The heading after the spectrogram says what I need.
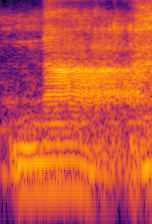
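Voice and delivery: NAH held long and unhurried; drawn-out nah. Shown as a demonstration. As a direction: stretch NAH out slowly, letting it fall. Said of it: "I don't say it like that. I say".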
